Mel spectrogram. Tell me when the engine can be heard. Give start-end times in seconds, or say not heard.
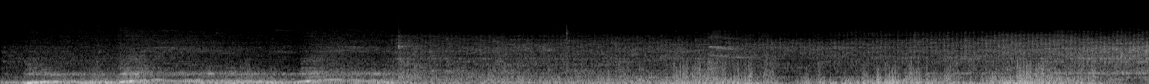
0.0-11.4.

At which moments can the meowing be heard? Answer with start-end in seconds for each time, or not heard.
7.0-7.7.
